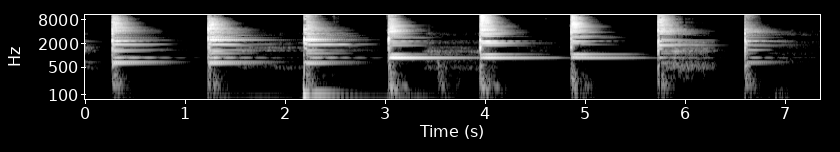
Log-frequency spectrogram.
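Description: A boulder from the Boulder Batholith is struck with a hammer eight times at a steady pace. Each blow gives a bright, bell-like clang with tonal overtones that rings briefly before fading, marking it as a ringing rock.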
